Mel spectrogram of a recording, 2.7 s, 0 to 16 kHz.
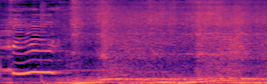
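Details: MK3 Supra after draining diesel mistakenly filled into the tank, still smoking a little blue smoke; picks up cleanly on two revs and settles back with no misfire or stumble. Normal revving after fuel cleanout.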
